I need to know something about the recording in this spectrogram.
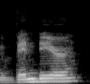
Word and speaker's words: Windir: If you're looking for some like wild arrangements, like Vindir, spelled like Windir, that's a great one.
